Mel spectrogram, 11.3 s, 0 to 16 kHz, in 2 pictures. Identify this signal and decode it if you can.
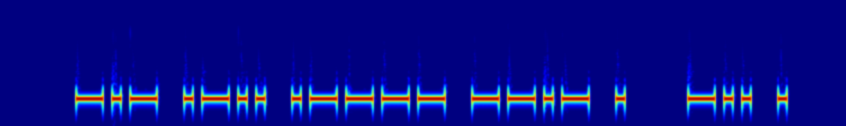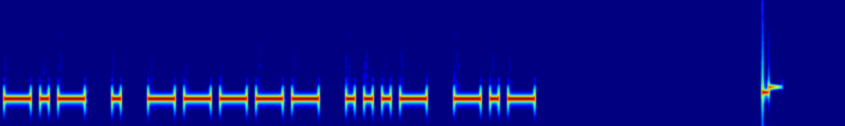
Morse code, heard as a keyed tone, about 20 wpm, 700 Hz. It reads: KL1QE DE KE0VK
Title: USA Callsign DE Callsign - 5 Characters - 20wpm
